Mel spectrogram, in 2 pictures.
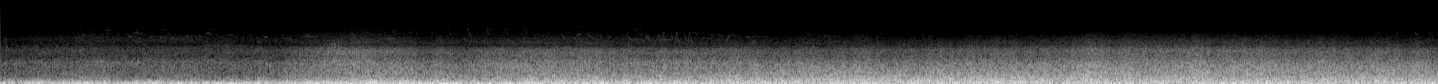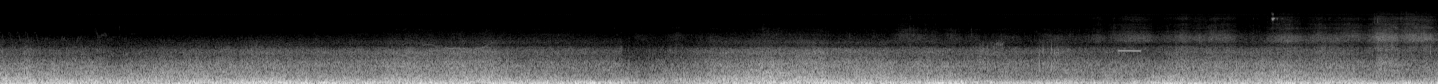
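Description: Airflow buffeting a paraglider pilot's point-of-view camera microphone in flight: a loud, steady, low wind rumble. It dips briefly about two-thirds of the way in, as the glider comes in low to land.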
